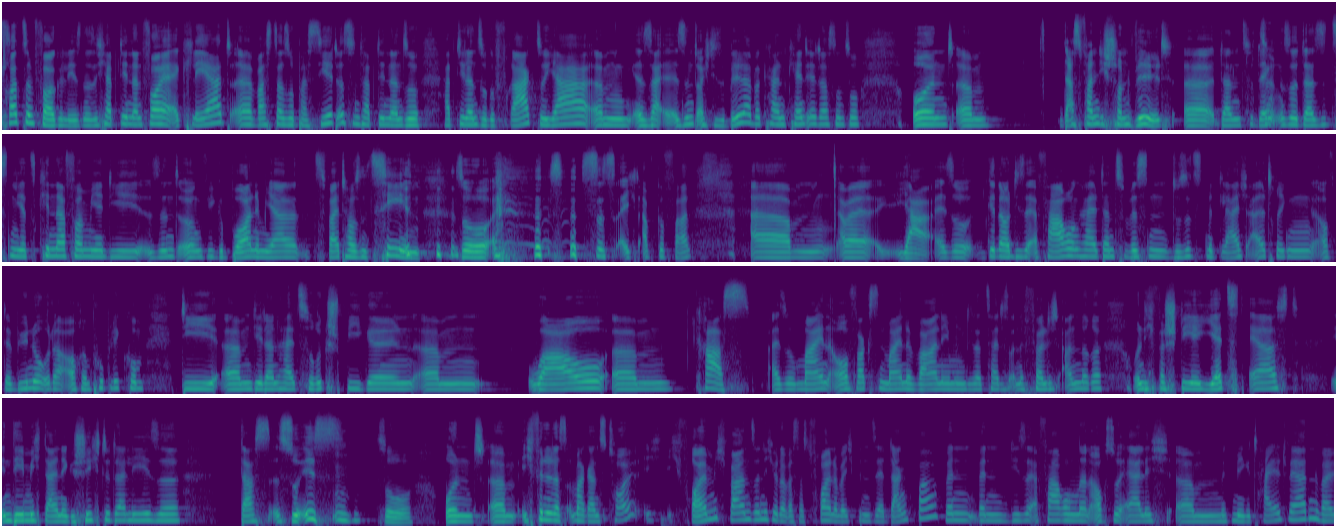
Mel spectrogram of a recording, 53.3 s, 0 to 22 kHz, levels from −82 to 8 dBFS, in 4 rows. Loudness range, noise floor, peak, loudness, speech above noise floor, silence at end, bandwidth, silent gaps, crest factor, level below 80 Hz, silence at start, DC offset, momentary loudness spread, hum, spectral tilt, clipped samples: 6 LU; -64 dBFS; -14 dBFS; -36 LUFS; 28 dB; 0 s; 14 kHz; none; 22 dB; -78 dBFS; 0 s; under 0.1%; 11 LU; none; -5 dB/octave; under 0.1%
